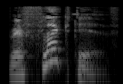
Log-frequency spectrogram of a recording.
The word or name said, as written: reflective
